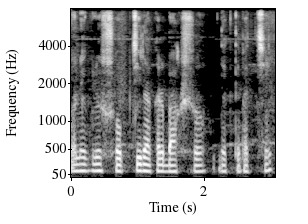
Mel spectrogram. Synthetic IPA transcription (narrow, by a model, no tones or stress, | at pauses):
ɔ̰nekɡuloʃob̚t͡ɕiɾakaɾbakʃod̪ekʰt̪epatːɕʰe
